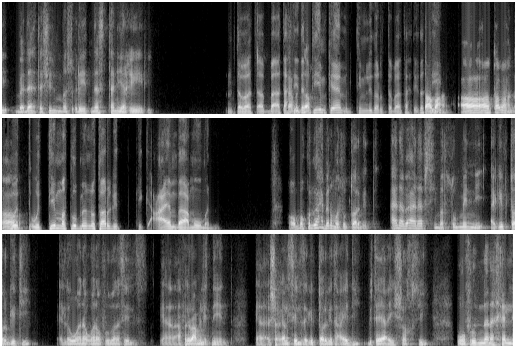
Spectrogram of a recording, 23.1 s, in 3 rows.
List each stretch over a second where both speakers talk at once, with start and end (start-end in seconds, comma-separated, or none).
none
